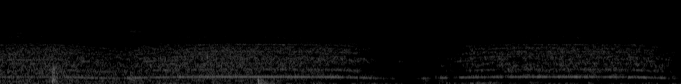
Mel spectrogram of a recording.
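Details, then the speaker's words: ASRock motherboard on test: the fan hum holds steady, then dips and drops away before spinning back up, a power-cycling restart loop caused by a bad RAM slot on the motherboard. "yeah oh what same thing yes bad slot on the motherboard need to buy a diagnostic lcd"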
